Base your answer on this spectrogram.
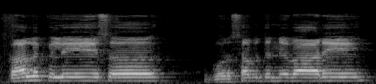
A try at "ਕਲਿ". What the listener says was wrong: ਇਹ ਕੱਲ ਨਹੀਂ ਕਹਿਣਾ, ਕਾਲ ਪੂਲਾ ਹੀ ਉਚਾਰਨ ਕਰਨਾ ਹੈ। ਕਾਲ ਕਲੇਸ਼ ਗੁਰ ਸ਼ਬਦ ਨਿਵਾਰੇ।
